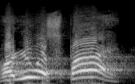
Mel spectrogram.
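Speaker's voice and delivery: very loud, booming, slow put-on heavily accented English. Retelling a stranger leaning in close on a dark trolley bus, heavily accented english. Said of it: "heavily accented English".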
